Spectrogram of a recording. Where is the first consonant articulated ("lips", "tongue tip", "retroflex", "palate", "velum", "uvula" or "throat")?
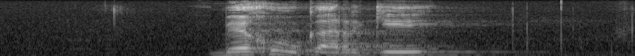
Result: lips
